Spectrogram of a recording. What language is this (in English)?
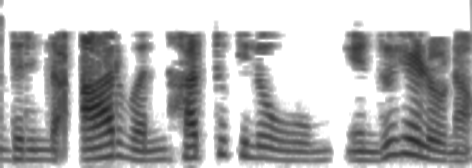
Kannada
